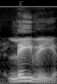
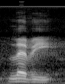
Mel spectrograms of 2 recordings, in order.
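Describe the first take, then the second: First: The name is pronounced the English way. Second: The name is pronounced the Hebrew way. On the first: The speaker calls it right. "I do beg his pardon" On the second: The speaker calls it wrong. "give you the full Hebraic um, pronunciation"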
